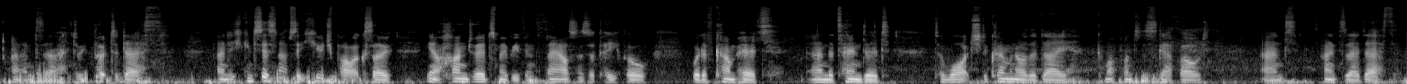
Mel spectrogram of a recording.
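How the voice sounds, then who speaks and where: A man's fairly low voice at a fairly quick pace with ordinary pitch variation, dry with no echo but with noticeable background noise. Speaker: bonsai hobbyist vlogger. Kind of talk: casual vlog chat. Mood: storytelling, gruesome local history. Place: open country. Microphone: phone near.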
